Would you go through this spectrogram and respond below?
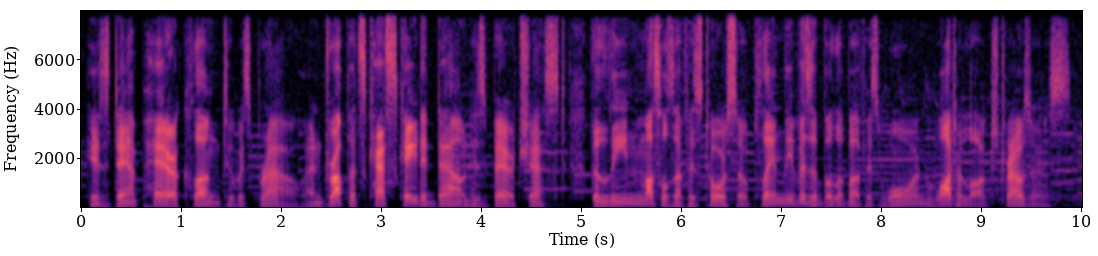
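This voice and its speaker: A man with a fairly low voice narrates a fantasy audio drama, his pitch rising and falling expressively through the story. Soft music plays beneath his narration. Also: sing-song, a little slow, hardly any pauses.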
